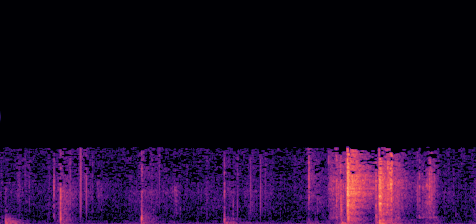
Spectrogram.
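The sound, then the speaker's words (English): A door opens and shuts, with a few soft knocks and footsteps before a louder clunk and latch near the end, with no talking. “Please close the door and come in.”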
